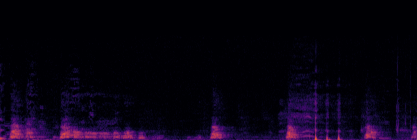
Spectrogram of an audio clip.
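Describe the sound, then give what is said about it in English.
A dog barks in several sharp bursts, moderately loud, separated by quieter gaps. “dog alert.”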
